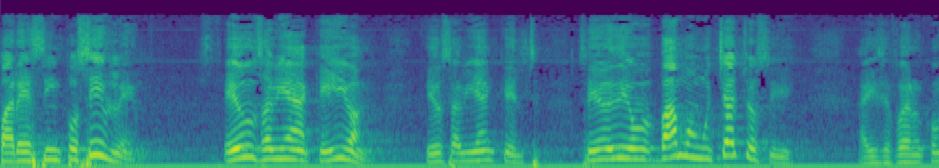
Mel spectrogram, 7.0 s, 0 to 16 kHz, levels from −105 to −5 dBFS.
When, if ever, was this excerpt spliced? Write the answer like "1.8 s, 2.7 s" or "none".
1.6 s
